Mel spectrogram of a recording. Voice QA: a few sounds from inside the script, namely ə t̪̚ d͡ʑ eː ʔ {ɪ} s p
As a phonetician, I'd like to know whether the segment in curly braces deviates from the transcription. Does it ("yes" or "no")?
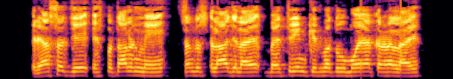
no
